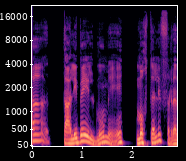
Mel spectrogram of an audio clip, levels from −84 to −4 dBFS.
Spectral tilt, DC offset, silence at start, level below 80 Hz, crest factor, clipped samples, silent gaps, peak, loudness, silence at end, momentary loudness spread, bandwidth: -7 dB/octave; under 0.1%; 0 s; -52 dBFS; 14 dB; under 0.1%; none; -8 dBFS; -23 LUFS; 0 s; 8 LU; 19.5 kHz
